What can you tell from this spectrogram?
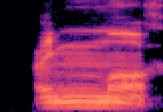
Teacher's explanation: you want to geminate the mem because there's a dagesh in the mem, so you want to hold down the mem a little longer than normal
